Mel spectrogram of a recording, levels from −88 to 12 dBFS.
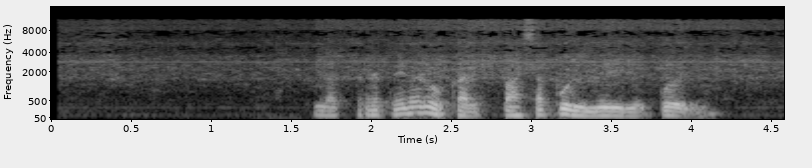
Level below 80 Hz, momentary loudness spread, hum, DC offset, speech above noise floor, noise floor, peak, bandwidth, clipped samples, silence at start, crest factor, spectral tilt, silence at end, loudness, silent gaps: -46 dBFS; 24 LU; none; under 0.1%; 25 dB; -44 dBFS; -2 dBFS; 11.5 kHz; under 0.1%; 0.05 s; 18 dB; -6 dB/octave; 0 s; -20 LUFS; none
